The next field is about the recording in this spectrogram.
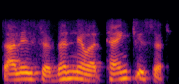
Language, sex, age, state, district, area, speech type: Marathi, male, 60+, Maharashtra, Sangli, urban, conversation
